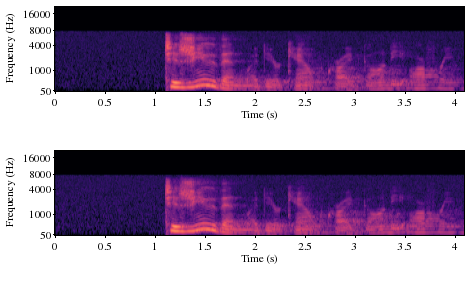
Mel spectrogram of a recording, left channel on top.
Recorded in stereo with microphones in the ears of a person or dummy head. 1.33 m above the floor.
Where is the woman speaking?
5° left (ahead or behind), 0.5 m; by 4.0 s 10° left (ahead or behind), 4.5 m.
